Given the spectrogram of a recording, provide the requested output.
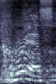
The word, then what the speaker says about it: Christ: The description that he left us is fantastic, which is the E is silent, and I'm not Jesus. So he is Chris, and now we know.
